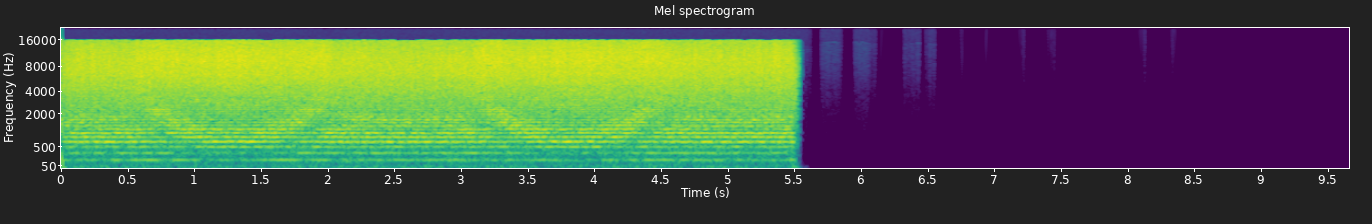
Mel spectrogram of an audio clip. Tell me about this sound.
multisampled Reese made with Massive+Cyanphase Vdist+various other stuff
distorted, reese, hard, processed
